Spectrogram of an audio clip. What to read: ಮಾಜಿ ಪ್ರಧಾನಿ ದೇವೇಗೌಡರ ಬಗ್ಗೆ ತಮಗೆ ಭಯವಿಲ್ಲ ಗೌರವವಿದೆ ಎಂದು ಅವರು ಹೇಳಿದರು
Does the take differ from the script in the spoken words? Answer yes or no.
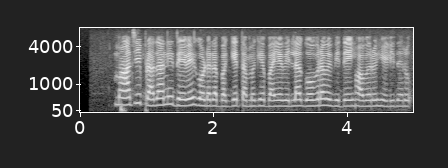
yes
